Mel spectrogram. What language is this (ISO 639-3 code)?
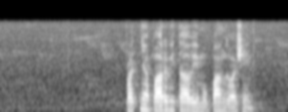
sin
